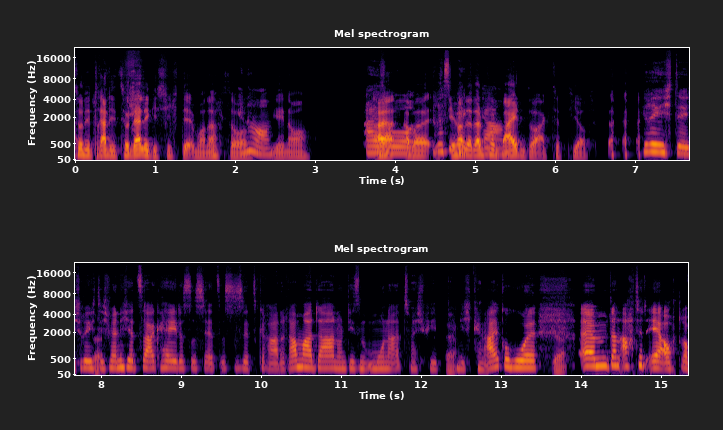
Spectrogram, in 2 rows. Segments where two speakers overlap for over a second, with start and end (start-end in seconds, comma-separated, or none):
3.7-5.4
